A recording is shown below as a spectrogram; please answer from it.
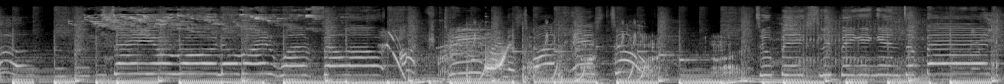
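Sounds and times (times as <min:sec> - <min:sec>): children's song backing music: 0:00.0 - 0:10.0
sliding-pitch cartoon sound effects: 0:03.8 - 0:06.7.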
